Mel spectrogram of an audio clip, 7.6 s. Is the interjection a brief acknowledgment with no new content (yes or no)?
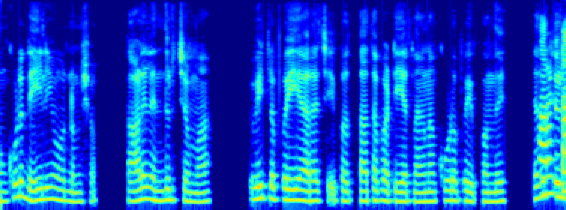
yes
